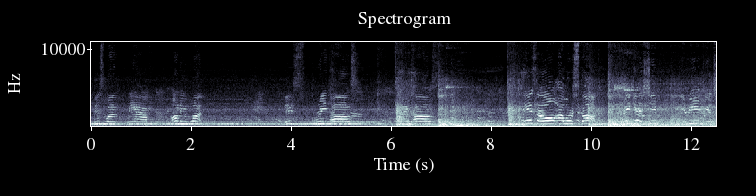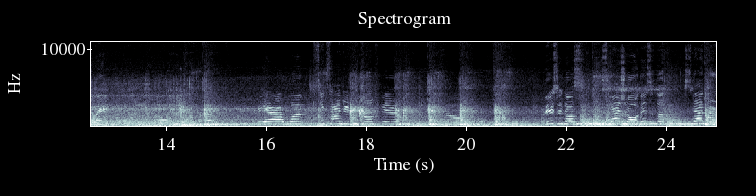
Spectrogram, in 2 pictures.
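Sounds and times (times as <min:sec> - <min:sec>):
people talking: 0:00.0 - 0:02.3, 0:03.2 - 0:12.9, 0:13.8 - 0:15.2, 0:15.8 - 0:20.2, 0:21.5 - 0:25.0
factory background noise: 0:00.0 - 0:25.0.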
